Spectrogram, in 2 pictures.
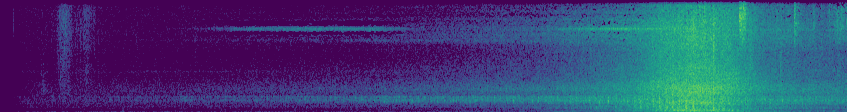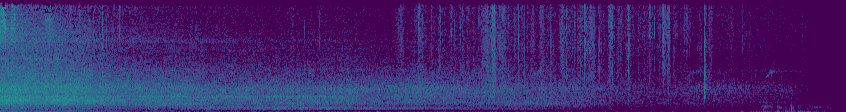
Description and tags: small-train-pass-by
small, train, field-recording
